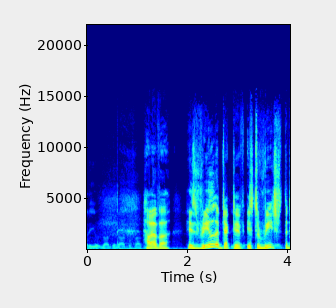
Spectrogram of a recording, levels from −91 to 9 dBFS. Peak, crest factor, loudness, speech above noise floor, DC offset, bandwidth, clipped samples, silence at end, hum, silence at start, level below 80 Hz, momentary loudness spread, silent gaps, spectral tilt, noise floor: -12 dBFS; 16 dB; -26 LUFS; 24 dB; under 0.1%; 15 kHz; under 0.1%; 0 s; none; 0.05 s; -62 dBFS; 7 LU; none; -4.5 dB/octave; -51 dBFS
